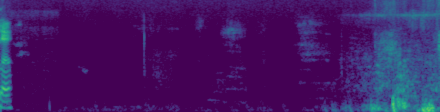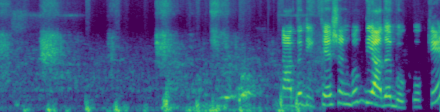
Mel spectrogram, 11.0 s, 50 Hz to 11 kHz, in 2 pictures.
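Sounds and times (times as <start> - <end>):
dull low thumps: 4.1 - 9.6.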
